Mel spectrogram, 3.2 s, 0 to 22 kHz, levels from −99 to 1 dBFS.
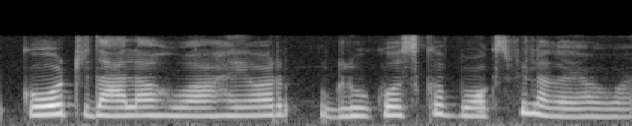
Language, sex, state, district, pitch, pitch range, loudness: Hindi, female, Punjab, Kapurthala, 245 Hz, 235-255 Hz, -21 LUFS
